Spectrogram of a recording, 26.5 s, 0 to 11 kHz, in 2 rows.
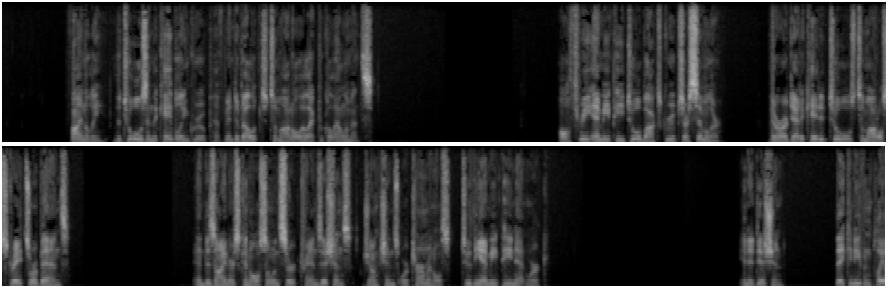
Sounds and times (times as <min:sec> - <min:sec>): Speech: 0:01.1 - 0:05.7, 0:08.4 - 0:10.9, 0:11.6 - 0:14.4, 0:16.2 - 0:21.6, 0:24.4 - 0:25.1, 0:25.8 - 0:26.5.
